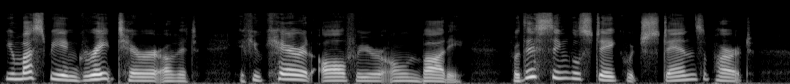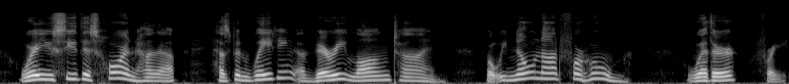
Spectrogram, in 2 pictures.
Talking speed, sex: 190 wpm, female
